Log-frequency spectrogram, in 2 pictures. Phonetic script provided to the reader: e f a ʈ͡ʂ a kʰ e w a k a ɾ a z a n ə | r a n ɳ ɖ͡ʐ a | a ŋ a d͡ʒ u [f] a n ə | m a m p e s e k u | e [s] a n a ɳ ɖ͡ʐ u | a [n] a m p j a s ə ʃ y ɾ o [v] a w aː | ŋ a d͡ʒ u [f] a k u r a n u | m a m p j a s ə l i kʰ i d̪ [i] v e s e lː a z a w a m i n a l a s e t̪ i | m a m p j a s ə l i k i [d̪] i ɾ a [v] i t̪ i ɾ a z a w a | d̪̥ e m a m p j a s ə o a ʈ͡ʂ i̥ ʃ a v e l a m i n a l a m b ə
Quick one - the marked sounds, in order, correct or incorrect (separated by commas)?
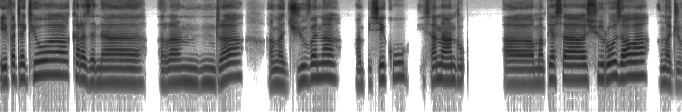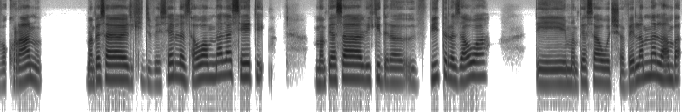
incorrect, correct, incorrect, incorrect, incorrect, correct, correct, correct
